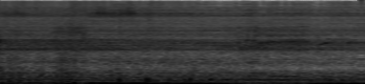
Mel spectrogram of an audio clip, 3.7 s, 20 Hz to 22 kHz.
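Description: Yamaha Super Tenere 1200 motorcycle engine on throttle, a steady, close low-pitched drone with a rising note partway through, heard alone under buffeting wind.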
